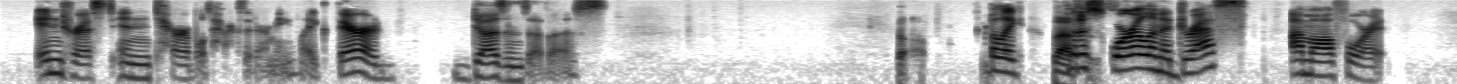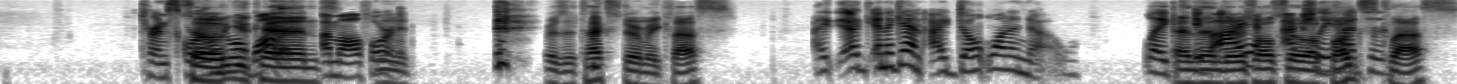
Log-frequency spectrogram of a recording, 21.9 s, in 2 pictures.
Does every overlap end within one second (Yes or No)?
No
